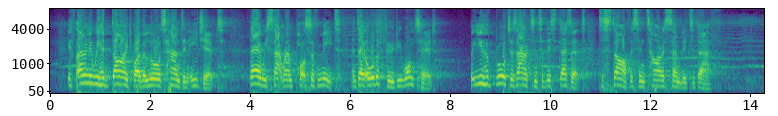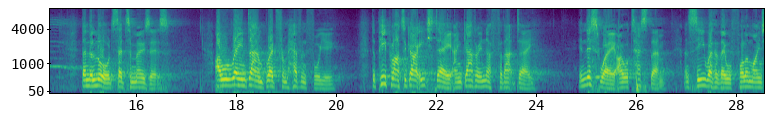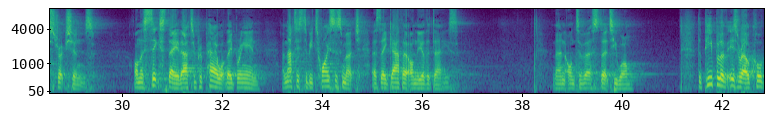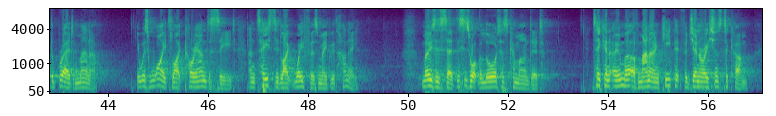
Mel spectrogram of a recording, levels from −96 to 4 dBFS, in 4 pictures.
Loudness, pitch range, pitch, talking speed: -13 LUFS, 135-185 Hz, 155 Hz, 170 wpm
